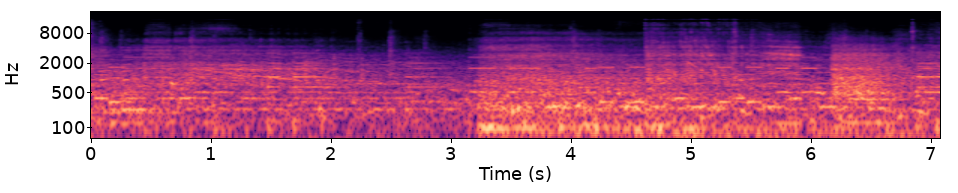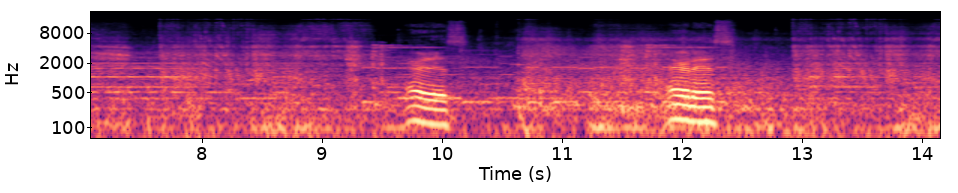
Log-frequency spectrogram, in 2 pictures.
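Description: Sahara Gold Lightning Cash slot machine playing its win-tally music and jingles as the win meter counts up. A voice calls out loudly twice near the end.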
